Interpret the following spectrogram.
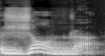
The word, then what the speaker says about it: genre: So, genre. Now, the spelling is G-E-N-R-E. Genre, right? It's not genre.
